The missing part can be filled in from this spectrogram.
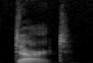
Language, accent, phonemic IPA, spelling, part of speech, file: English, US, /dɑɹt/, dart, noun / verb, En-us-dart.ogg
- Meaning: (noun) 1. A pointed missile weapon, intended to be thrown by the hand; for example, a short lance or javelin 2. Any sharp-pointed missile weapon, such as an arrow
